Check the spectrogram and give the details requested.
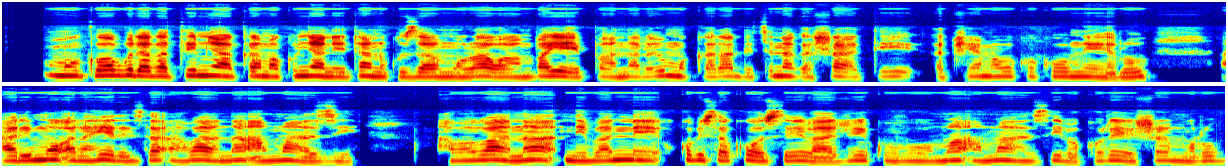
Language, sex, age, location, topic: Kinyarwanda, female, 18-24, Kigali, health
